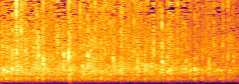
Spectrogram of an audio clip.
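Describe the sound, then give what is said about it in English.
A church audience claps their hands together at the preacher's call, in a dense, steady burst of applause, many overlapping claps forming a continuous crackling wash that holds at an even loudness throughout. “Clap your hands all over the house and say that's true.”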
